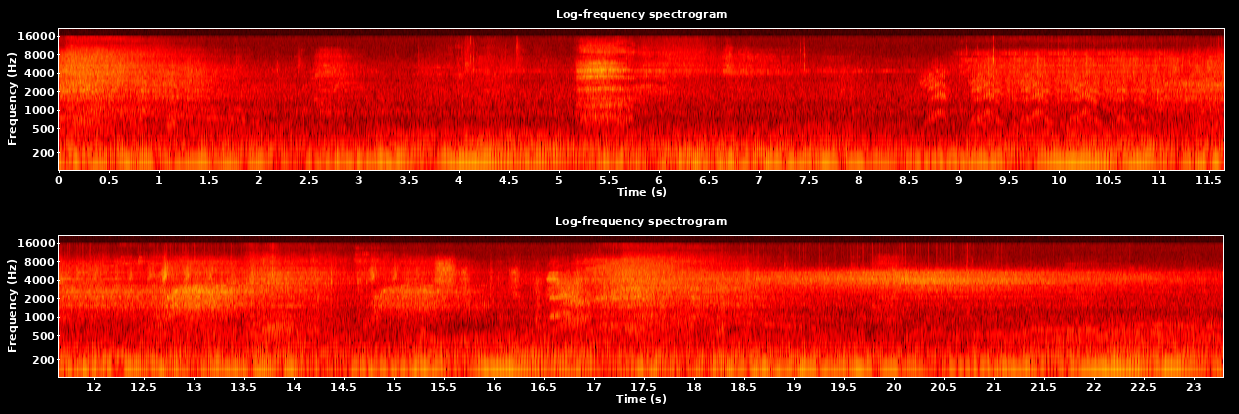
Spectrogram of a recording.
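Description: Music with a steady deep pulsing beat plays throughout.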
